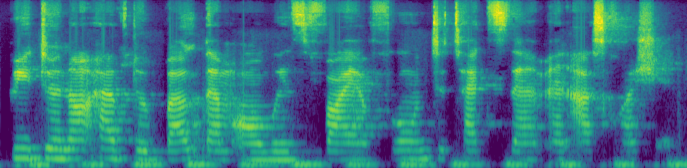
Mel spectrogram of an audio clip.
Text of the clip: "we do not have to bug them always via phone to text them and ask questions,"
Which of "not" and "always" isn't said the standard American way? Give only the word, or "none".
none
